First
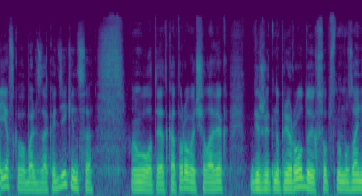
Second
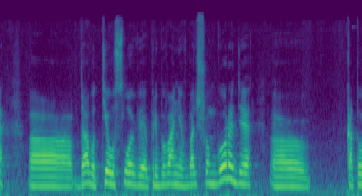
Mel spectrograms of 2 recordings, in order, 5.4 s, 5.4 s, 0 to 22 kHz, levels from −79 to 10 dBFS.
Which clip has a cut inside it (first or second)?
second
